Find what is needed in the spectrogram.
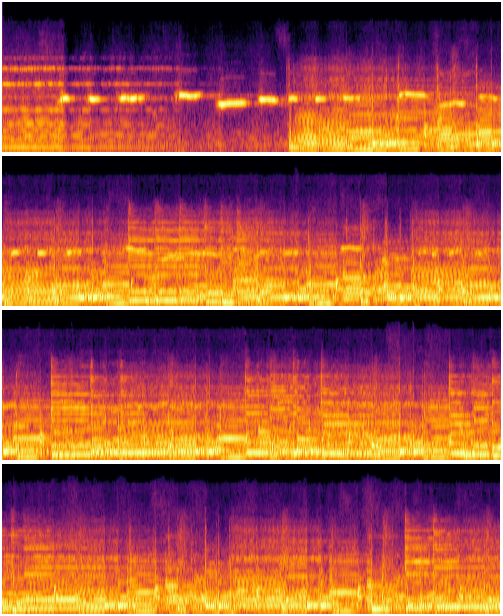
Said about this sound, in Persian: آنچه شنیدید تیتراژ سریال طلاق بود که ایشون ساخته بود. اصلا انتخاب بی‌نظیر به نظر من از ایشون برای همچین چیزی، همچین سریالی.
